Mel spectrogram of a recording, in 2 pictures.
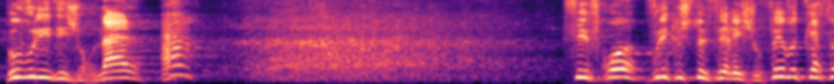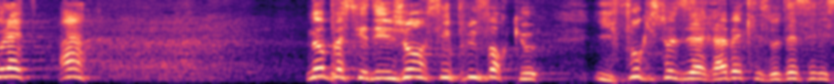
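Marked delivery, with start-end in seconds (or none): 0.0-6.2 put-on deliberately rude Northern accent. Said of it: "Quand je parle mal, je fais exprès".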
